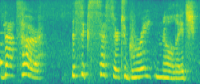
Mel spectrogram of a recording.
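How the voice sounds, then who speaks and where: A woman's voice: sits high, slow, warm tone, slight background noise, low-quality recording. An actress playing a proud, scholarly young woman astrologer in an anime game, speaking in formal, pompous phrases. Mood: self-assured, lofty. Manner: pompous, formal, theatrical diction. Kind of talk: anime video game voice acting.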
